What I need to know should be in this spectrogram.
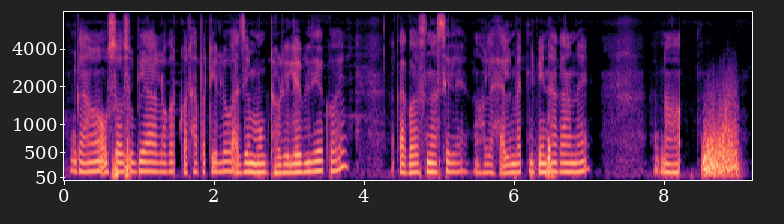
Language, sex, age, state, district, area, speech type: Assamese, female, 30-45, Assam, Dibrugarh, rural, spontaneous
